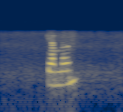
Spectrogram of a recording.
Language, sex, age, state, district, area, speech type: Hindi, female, 30-45, Madhya Pradesh, Harda, urban, conversation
